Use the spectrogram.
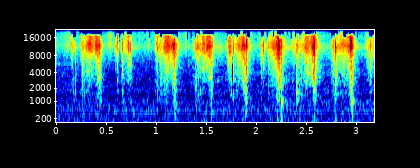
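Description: An oracle card deck being shuffled, a rapid run of crisp riffling bursts close by, repeating irregularly for a few seconds with no talk.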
